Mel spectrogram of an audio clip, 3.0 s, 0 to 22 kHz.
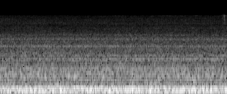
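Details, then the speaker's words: Macintosh 512K internal MFM hard drive after reset, booting to happy Mac from the hard drive: steady even hum with low drone, no clicks or scraping; normal spin-up and boot. "god we have a happy Mac it's booting off the hard drive"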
